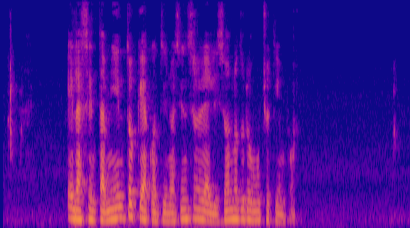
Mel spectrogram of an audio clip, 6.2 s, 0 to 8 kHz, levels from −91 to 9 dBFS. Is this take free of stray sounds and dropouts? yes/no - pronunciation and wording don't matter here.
yes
